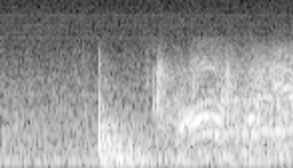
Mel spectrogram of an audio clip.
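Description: A bowling ball landing on the lane at release with a single sharp thud about three-quarters of a second in, then rolling down the lane. Raised voices call out over the roll.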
